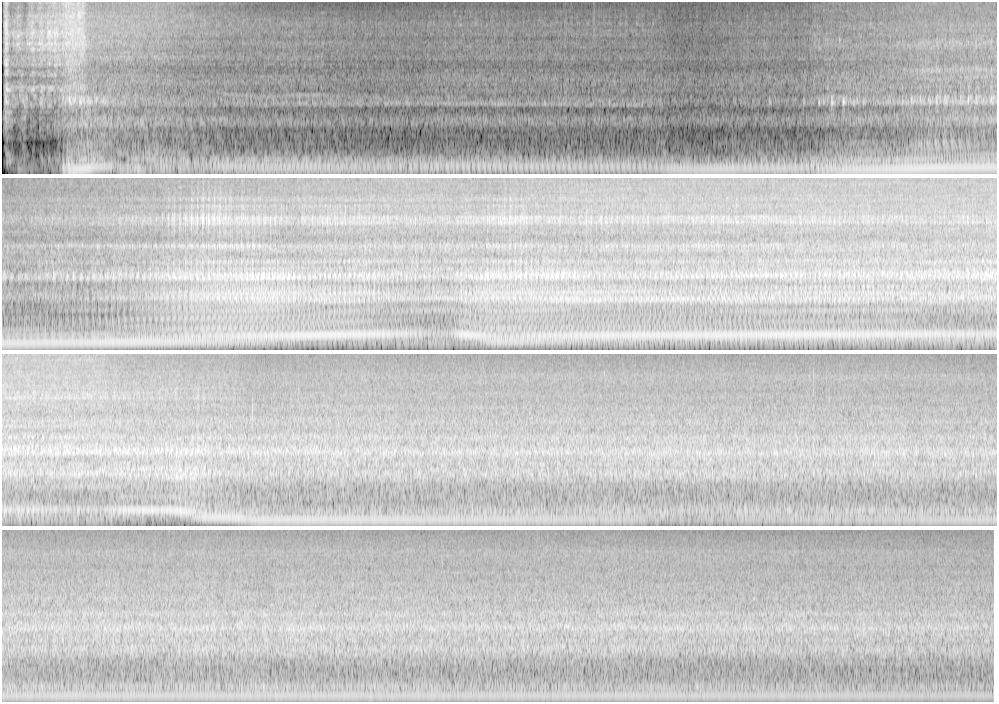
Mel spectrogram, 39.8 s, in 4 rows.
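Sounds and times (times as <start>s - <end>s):
car driving: 0.0s - 39.6s.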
